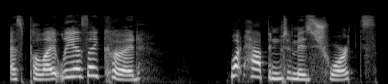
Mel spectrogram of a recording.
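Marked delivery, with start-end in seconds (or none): none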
